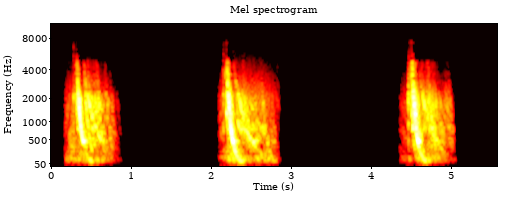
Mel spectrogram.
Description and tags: Laser blast x3
The sound of a "Star Wars" style laser gun firing off 3 separate blasts.
Created using a metal slinky.
ray-gun, science, shooting, zap, fiction, blaster, fire, retro, shoot, starwars, space, ray, weapon, gun, shot, lazer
